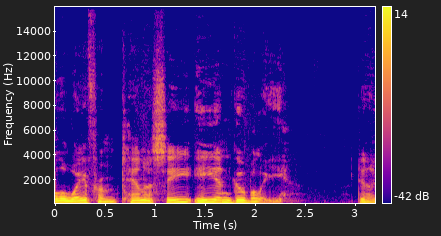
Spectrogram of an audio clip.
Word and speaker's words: Gubeli: And today we have a gentleman, a young man, all the way from Tennessee, Ian Gubeli.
